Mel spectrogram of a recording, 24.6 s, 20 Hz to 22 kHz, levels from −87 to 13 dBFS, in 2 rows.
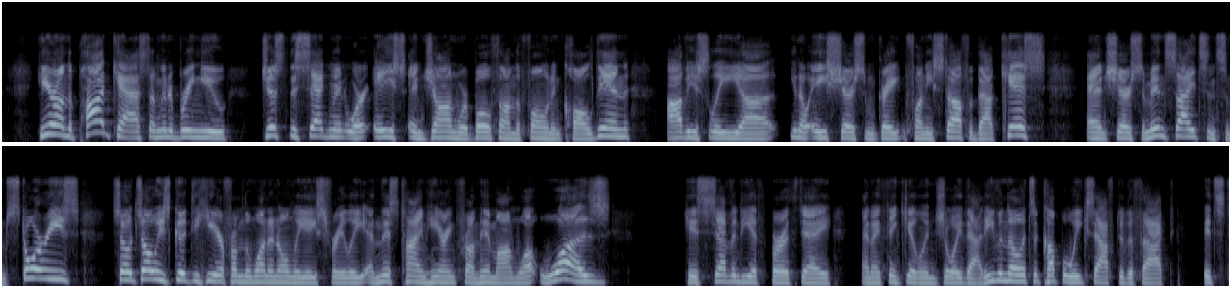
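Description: No technical faults are audible anywhere in this recording.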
